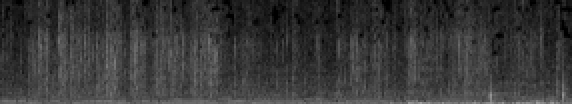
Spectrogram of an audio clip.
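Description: Clear plastic bag crackling and crinkling as it is handled, loudest in the first second and a half, over background music with a steady melody.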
